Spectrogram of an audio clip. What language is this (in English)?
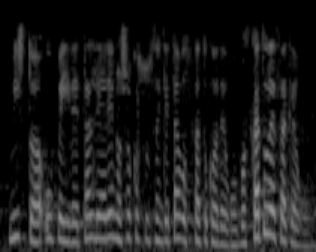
Basque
